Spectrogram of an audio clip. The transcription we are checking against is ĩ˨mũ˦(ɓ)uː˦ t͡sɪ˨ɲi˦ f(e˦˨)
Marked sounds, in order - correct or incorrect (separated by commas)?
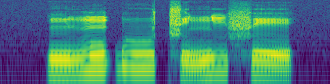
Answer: correct, correct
